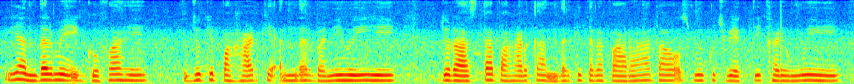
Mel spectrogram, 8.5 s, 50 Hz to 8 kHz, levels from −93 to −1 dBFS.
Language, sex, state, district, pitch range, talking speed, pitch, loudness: Hindi, female, Bihar, Gaya, 180-195 Hz, 210 wpm, 190 Hz, -18 LUFS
